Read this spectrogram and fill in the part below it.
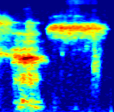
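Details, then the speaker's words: Clinician voices a high-pitched, whistling breath imitating a child's wheeze, described as mainly expiratory, sometimes inspiratory, often musical, and common in asthma and RSV. "wheezing is more expiratory although it can be on inspiration too and it's a high-pitched sound usually up up here"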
